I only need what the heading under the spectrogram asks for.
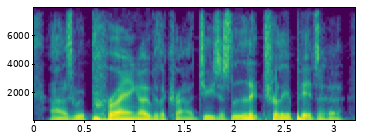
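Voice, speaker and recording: A medium-pitched man at a very fast pace, with ordinary pitch variation, on a very clean recording with a silent background. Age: 50s. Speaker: evangelist. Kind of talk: sermon.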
